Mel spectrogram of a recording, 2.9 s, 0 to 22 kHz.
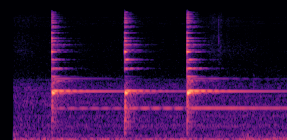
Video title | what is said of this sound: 【時代雜誌】2024年5月29日 – 復古潮流（古老當時興） | 用手指弹下碟背的时候会听到清脆的回音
